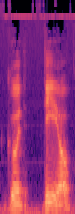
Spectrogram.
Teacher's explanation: related consonant that it's linking into this is identical and cognate identical D to D good deal you don't need to fully pronounce the first D like good deal prepare the first execute the second good deal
